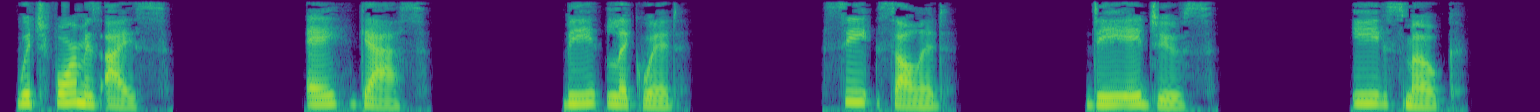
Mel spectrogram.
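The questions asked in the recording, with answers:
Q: Which form is ice?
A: C: Solid.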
